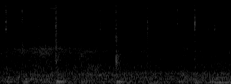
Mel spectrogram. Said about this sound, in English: I'm just going to type in MCU how many hours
